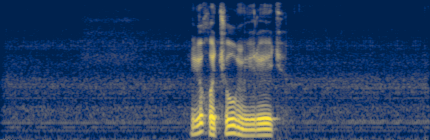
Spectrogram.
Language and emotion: Russian, sad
